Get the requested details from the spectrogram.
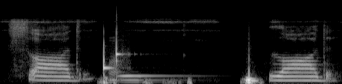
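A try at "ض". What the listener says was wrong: ലാദല്ല, ലാ എന്ന് പറയുമ്പോ നാവ് എവിടെ വരുന്നത്? ലാ എന്ന് പറയുമ്പോ നിങ്ങളെ നാവ് എവിടെ വരുന്നത്? പിന്നെ മറ്റേത് പോയിപ്പോ അത് നിങ്ങൾ ഒന്ന് ചെറുതാക്കിയാൽ, അതിന്റെ ശൈലി മാറ്റിയാൽ കിട്ടും.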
